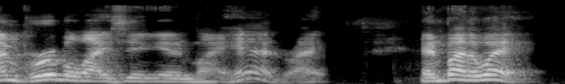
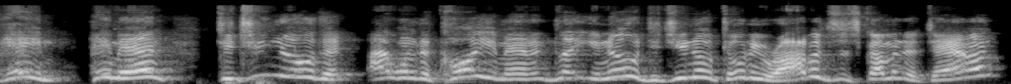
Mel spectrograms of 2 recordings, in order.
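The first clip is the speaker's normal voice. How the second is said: high, eager phone call; excited buddy on phone; 9 semitones higher than usual. Retold or imitated. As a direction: bubble over with the news. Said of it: "He's like".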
